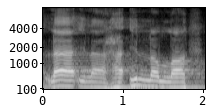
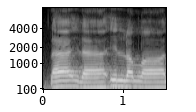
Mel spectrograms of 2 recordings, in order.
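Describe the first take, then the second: First: The long vowels are held their full length. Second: The long vowels are cut too short. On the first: The speaker calls it right. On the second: The speaker calls it wrong. "Yang enggak punya ilmu begini ... haknya kurang"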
